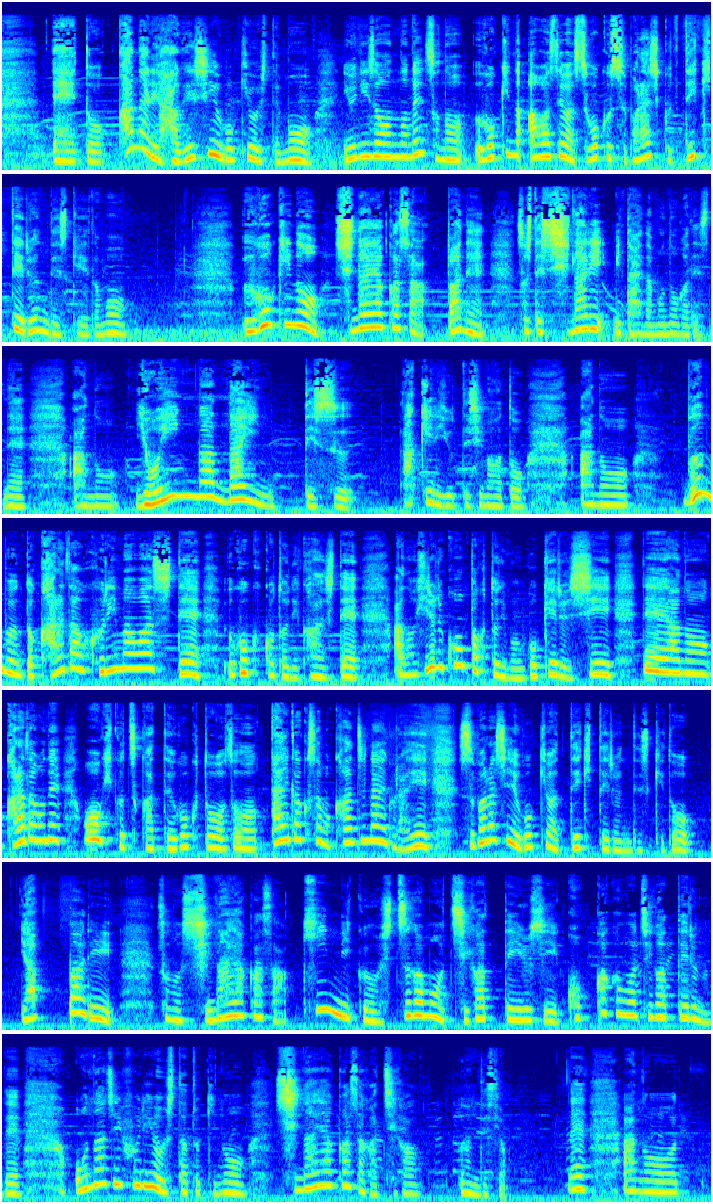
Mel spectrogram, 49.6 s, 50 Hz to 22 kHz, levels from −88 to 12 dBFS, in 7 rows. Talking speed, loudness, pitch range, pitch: 290 characters per minute, -25 LUFS, 210-315 Hz, 250 Hz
